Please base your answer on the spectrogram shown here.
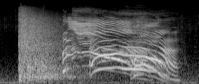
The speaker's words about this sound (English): his gun holster was attached to that belt, so as soon as his pants hit the ground, we see his gun fall out of the holster, clatter onto the parking lot, and loose a shot in y'all's direction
